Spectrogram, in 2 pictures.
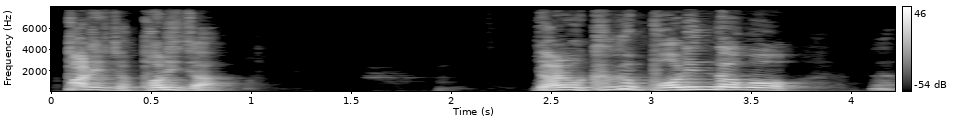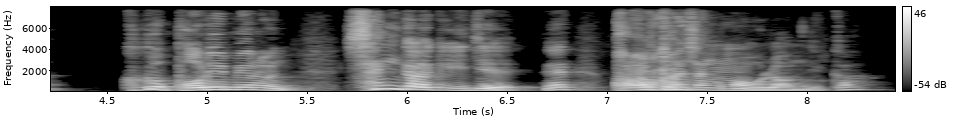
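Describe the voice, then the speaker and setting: A woman pastor preaches with a fairly high voice whose pitch swings widely from phrase to phrase. She keeps throwing rhetorical questions at her listeners and calling out to them. Now and then she pushes her voice up to a near-shout to drive a point home. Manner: bursts into near-shouts for emphasis. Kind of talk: sermon.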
